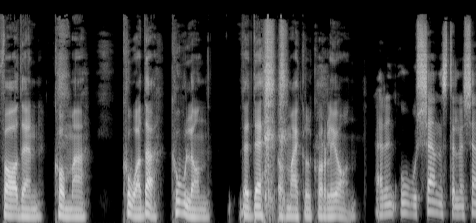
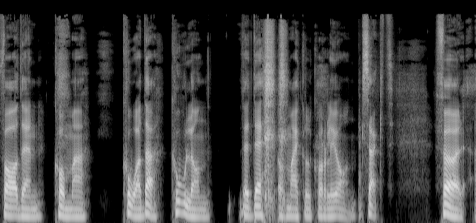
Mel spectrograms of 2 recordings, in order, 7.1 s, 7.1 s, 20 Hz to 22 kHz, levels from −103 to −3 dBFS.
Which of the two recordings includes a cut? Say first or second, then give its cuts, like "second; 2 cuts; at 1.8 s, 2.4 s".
second; 1 cut; at 5.4 s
